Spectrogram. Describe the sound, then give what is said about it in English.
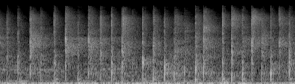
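A steady hand-drumming pattern of thumb hits and muted palm slaps played as dead notes on a surface, in a right, left, right, right, left sequence; sharp percussive taps repeat quickly in an even rhythm, with no talking. “I'm hitting with my thumb and then this hand is slapping too. But it's like a dead note.”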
